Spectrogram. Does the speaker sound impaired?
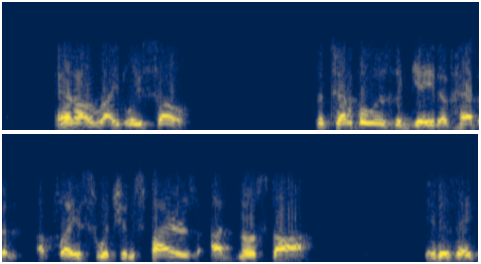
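No.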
